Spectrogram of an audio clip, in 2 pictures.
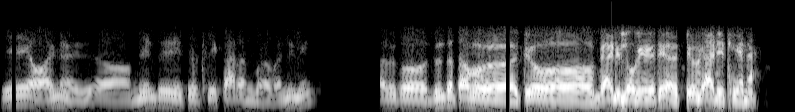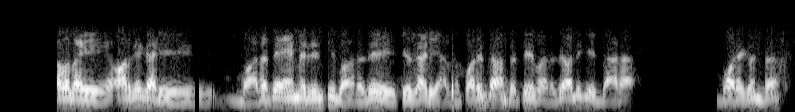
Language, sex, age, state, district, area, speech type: Nepali, male, 30-45, West Bengal, Kalimpong, rural, conversation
